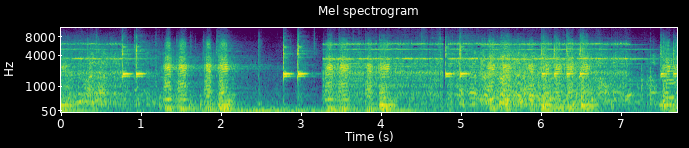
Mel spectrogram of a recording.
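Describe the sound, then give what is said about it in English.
A telephone bell rings in a steady, bright metallic trill that keeps going throughout, with voices talking over it in short bursts. “Answer the phone, Ralph.”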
